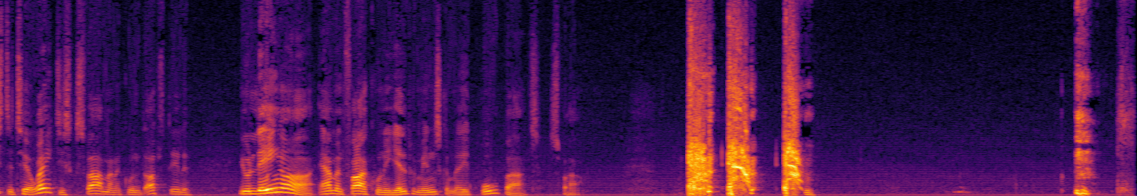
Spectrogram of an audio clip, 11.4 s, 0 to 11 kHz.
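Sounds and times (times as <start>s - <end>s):
speech: 0.0s - 5.9s, 8.1s - 8.3s
person coughing: 6.9s - 8.2s, 10.7s - 11.3s
person clearing throat: 6.9s - 8.3s, 10.7s - 11.3s.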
